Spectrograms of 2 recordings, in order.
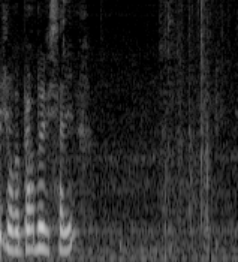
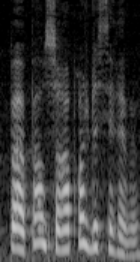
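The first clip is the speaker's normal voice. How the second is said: ordinary talk, nothing marked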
